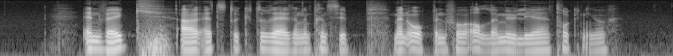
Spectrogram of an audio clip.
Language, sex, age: Norwegian, male, 25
